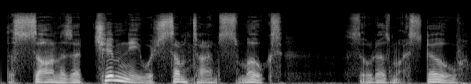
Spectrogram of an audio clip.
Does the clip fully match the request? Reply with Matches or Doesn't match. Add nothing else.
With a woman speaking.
Doesn't match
